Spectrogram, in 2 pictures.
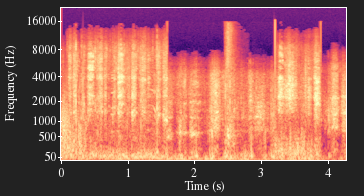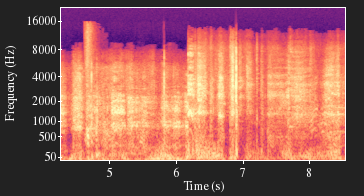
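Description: Rapid, heavy panting of a footballer sprinting with the ball, over running footsteps and wind rumble on a body-worn camera.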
